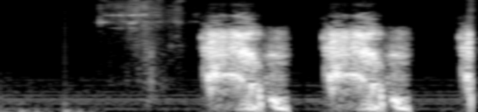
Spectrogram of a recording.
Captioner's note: chomp chomp cho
